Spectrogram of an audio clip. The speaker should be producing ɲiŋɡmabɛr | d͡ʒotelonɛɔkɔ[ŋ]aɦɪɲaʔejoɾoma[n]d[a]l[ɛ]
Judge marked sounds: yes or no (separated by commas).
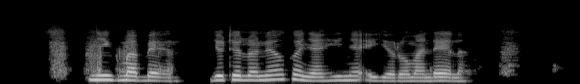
no, yes, no, no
